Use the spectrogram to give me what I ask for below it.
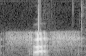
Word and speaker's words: Pfaff: Par la maison, je crois qu'on prononce Pfaff. Alors, c'est P-F-A-F-F. – D'accord. – P-F-A-F-F.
